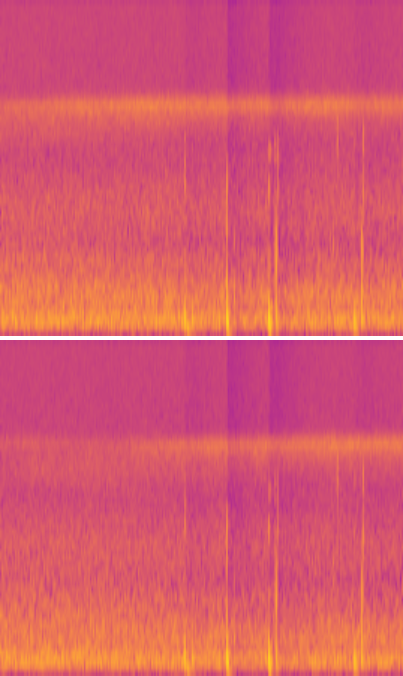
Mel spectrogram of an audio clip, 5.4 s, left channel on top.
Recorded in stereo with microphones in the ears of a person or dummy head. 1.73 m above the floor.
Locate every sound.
2.5 s footsteps: 10° left (ahead or behind); by 4.9 s centre (ahead or behind)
